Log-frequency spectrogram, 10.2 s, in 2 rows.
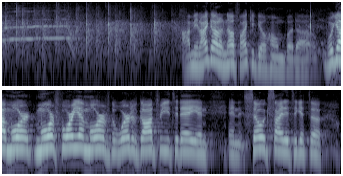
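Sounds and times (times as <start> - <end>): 
church congregation clapping: 0.0 - 3.0
speech: 2.7 - 10.1.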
